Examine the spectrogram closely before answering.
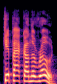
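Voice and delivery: high, sharp retold shout at the donkey; a mild hammed-up order to the donkey; mock yell. Balaam yelling at the donkey.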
